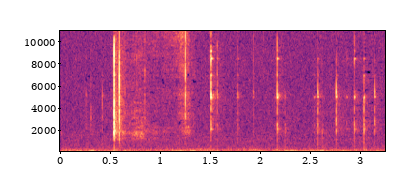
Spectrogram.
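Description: A clear glass perfume bottle with a white cap, held sideways in both hands, is tapped with long nails. Nine light, sharp clicks with a high, glassy ring fall at irregular intervals and fade almost instantly into quiet background hiss.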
